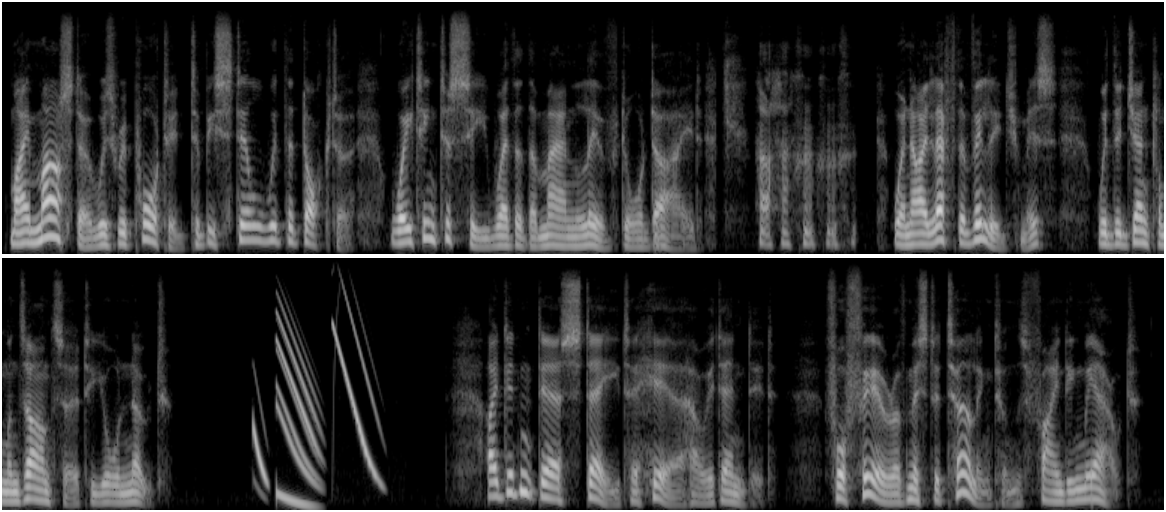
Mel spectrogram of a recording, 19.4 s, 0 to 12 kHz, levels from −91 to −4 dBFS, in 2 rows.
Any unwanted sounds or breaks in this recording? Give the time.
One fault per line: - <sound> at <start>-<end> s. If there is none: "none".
- laugh at 6.0-7.1 s
- chirp at 11.8-12.9 s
